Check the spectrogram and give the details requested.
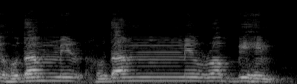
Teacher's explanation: من ربہم کا نون جو ہے وہ ختم ہو گیا اور ڈائریکٹ میم جو ہے رے سے ملا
